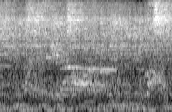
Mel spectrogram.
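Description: Hardcore punk band playing live, loud: guitars, bass and drums under a shouted lead vocal.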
